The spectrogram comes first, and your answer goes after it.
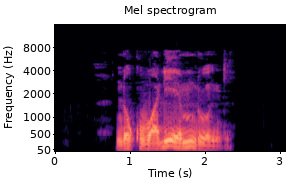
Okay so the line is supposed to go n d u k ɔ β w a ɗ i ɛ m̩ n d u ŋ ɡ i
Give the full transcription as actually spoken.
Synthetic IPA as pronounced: n d ɔ k u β w a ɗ i ɛ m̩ n d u ŋ ɡ i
